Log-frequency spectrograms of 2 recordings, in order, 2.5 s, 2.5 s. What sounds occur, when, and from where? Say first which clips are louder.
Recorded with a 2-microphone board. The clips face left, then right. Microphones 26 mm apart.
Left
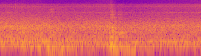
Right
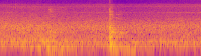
0.4 s a drawer: right 1 dB; 85° right, 3.5 m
